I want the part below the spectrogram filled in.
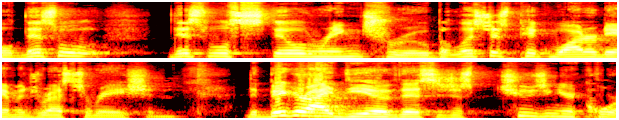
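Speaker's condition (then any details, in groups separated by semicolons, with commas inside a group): No condition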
